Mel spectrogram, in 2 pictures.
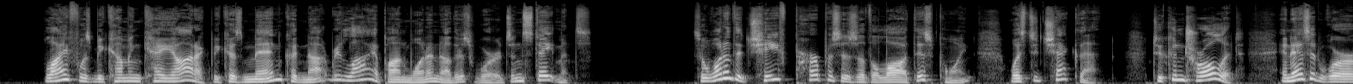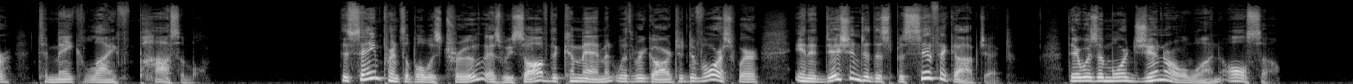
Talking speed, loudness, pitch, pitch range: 155 wpm, -15 LUFS, 140 Hz, 110-180 Hz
